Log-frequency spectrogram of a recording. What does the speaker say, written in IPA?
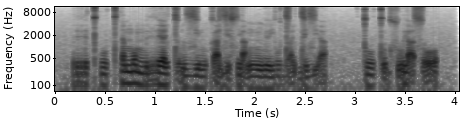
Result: rʲɐt̪ʰu t̪ʰɛmomu rʲalʲto̰lʲ zʲumka̰zʲo̰s ja̰ŋɛŋlʲuju da̰lʲdezʲa̰ | t̪u t̪o̰dsʷɛ̰ja̰so̰

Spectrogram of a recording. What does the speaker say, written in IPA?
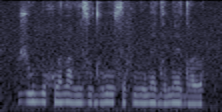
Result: ʒuʎe χʷaðɑðe zodolo sɛfɹøwɛdʌ wɛdɑɭ

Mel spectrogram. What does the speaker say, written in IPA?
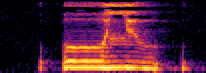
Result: ʔolʲuʔ

